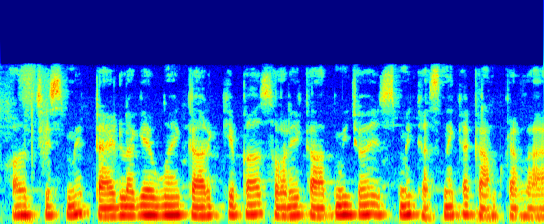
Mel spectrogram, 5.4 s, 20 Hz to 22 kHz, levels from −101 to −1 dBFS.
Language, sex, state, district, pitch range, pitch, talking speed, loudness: Hindi, male, Bihar, Lakhisarai, 120-135 Hz, 130 Hz, 240 wpm, -16 LUFS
